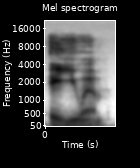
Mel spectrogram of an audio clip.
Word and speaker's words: Aum: of consciousness with the phonetic sounds of AUM. It's broken into three distinct syllables. Okay. The A sound, starting deep in the throat, represents the waking state. The U sound, rolling forward through the mouth, is the dreaming state.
